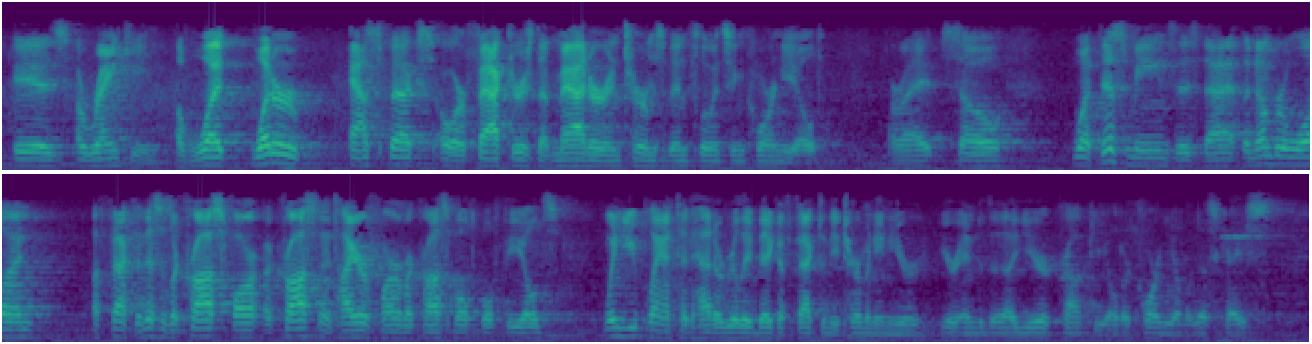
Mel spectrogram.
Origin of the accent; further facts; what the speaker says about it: Champaign, Illinois, United States; I'm from Champaign and Illinois grad too.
